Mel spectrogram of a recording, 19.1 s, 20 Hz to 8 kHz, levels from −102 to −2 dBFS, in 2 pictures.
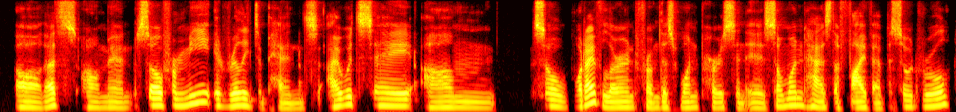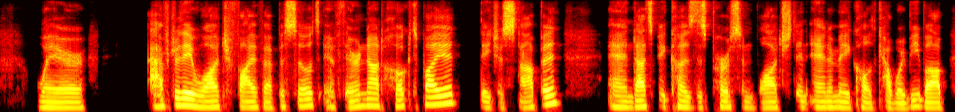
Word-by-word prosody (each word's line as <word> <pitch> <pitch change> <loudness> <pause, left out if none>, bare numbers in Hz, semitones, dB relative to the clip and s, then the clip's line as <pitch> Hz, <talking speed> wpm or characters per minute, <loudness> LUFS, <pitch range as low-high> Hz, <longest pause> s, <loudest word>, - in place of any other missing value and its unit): Oh, 110 -3 +1
that's 130 +5 +3
Oh, 110 -1 -3
man, 105 0 -6
so 140 -1 +6
for 145 +2 -4
me, 175 +10 +1
it 130 -3 -3
really 135 +1 +3
depends, 90 -6 -3
I 120 +3 +1
would 155 +3 0
say, 135 -2 +3
um 105 -2 -4 0.4
so, 125 -5 +5
what - - -1
I've 195 +1 +7
learned 110 0 0
from 100 -1 -4
this 105 -2 -1
one 105 0 -3
person 100 -2 0
is 100 -2 -1
someone 140 +4 +2
has 115 -4 +1
the - - -5
five-episode 105 +2 -1
rule, 135 +6 0 0.4
where 105 -1 -1 0.7
after 145 - +1
they 140 -2 +7
watch 115 -1 +2
5 110 -1 0
episodes, 125 +6 0
if 110 -1 -10
they're 110 +3 -1
not 135 0 +1
hooked 125 +1 -4
by 155 0 +5
it, 180 +3 +3 0.2
they 105 - -4
just 95 -2 +2
stop 105 +5 0
it, 175 +4 +3 0.5
and 110 -2 -2
that's 120 +1 +3
because 115 -2 -3
this 105 - +1
person 110 -2 -3
watched 105 0 -1
an 110 - -7
anime 110 -2 -2
called 100 -2 -5
Cowboy 95 -2 -3
Bebop, 100 -1 +1
110 Hz, 175 wpm, -24 LUFS, 105-130 Hz, 0.7 s, I've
